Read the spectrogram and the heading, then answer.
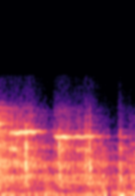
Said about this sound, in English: That whistle. It reminds me of something.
